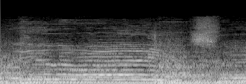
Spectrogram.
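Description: Electronic music: a single held, pitched note lasting about a second and a half over a low steady drone, with a short noisy burst near the end.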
